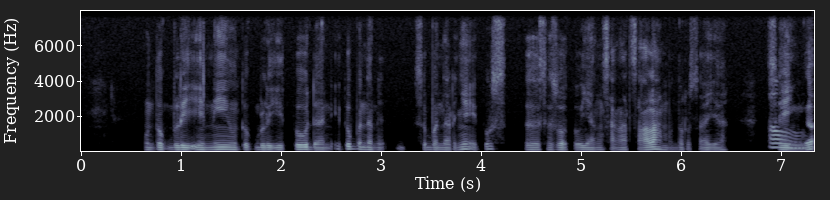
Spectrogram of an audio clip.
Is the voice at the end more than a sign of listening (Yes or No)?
No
